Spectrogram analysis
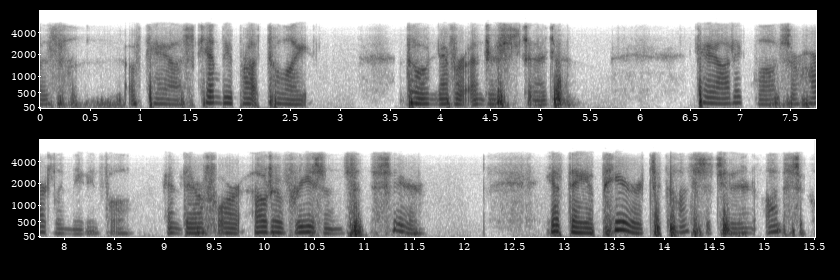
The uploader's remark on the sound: ACIM Daily Conference Call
